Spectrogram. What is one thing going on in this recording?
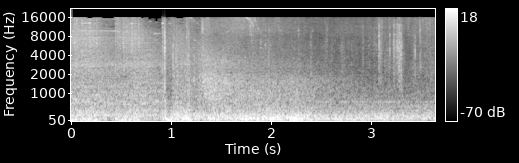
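An explosion booms and flames roar.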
